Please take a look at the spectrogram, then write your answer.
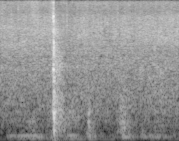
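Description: A soft hiss of meat frying in a pan, broken by a sharp utensil scrape against the pan and a couple of quieter stirring sounds.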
